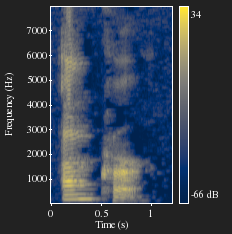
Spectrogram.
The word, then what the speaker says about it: anchor: 我们用谐音法来记忆这个单词 anchor，它的发音很像汉语的岸可，岸是海岸的岸，可可以的可。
